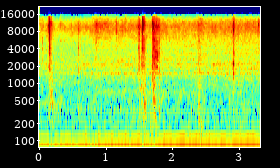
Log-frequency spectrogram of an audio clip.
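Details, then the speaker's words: 2005 Chrysler Crossfire idling right after its crankshaft position sensor was replaced to cure stalling and the negative battery cable reconnected; steady low, smooth even hum with faint clicks, starts and runs normally. "Let's throw the negative battery cable back on and see if this thing starts up."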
